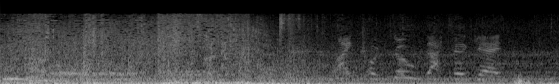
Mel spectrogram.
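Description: Skeleton warriors clatter as they swing their weapons.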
